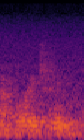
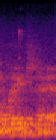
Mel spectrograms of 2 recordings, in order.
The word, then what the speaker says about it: Appalachia: Even down to like the word Appalachia, like how people pronounce it, because I've found some people who insist on saying Appalachian, Right. Appalachia, and then when you're like, no, it's Appalachia, they're like, oh, either way.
